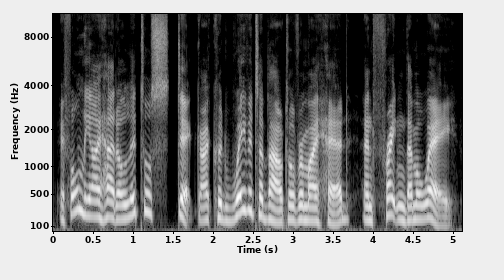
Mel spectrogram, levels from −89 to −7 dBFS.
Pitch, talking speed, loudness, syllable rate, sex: 180 Hz, 225 wpm, -17 LUFS, 5.2 syllables/s, male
